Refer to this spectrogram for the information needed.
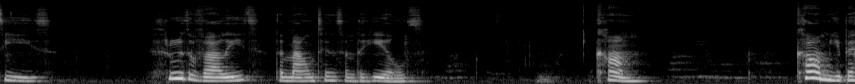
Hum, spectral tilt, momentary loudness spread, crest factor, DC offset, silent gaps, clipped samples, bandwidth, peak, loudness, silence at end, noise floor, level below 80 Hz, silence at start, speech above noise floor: none; -7 dB/octave; 19 LU; 20 dB; under 0.1%; none; under 0.1%; 19 kHz; -4 dBFS; -22 LUFS; 0 s; -61 dBFS; -68 dBFS; 0 s; 40 dB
